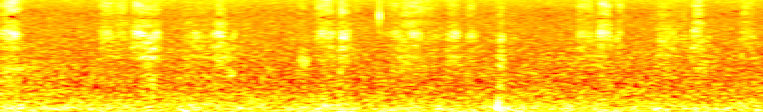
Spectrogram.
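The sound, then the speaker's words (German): Faint, continuous scratching of writing on paper, with soft irregular strokes. “ich schreibe das hier dazu. Falsche Selbsteinschätzung.”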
